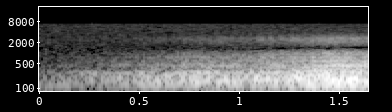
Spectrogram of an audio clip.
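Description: A deep, noisy engine roar from Corey's spaceship landing swells steadily louder over a couple of seconds, a rough rumbling wash with no voices over it.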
